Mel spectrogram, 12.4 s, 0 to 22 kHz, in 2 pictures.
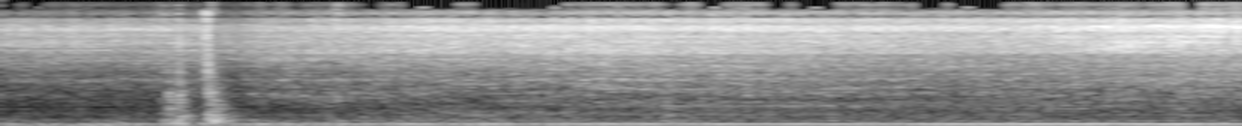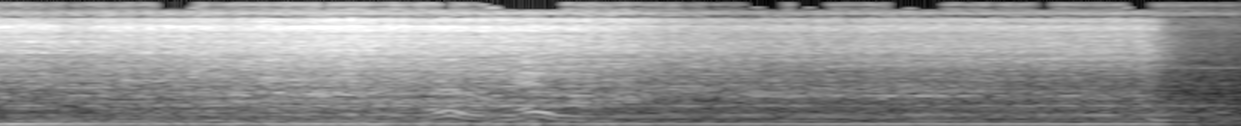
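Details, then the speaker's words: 1978 Ford Thunderbird, recently revived, restarted after sitting 10 minutes: runs with a steady harsh scratching grind as if still cranking while running; smoke and burning smell, the noise coming from down by the starter. Cause suspected, not confirmed. "it sounds like it's still cranking and cranked at the same time. You ever heard that? And it's like this scratching noise."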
